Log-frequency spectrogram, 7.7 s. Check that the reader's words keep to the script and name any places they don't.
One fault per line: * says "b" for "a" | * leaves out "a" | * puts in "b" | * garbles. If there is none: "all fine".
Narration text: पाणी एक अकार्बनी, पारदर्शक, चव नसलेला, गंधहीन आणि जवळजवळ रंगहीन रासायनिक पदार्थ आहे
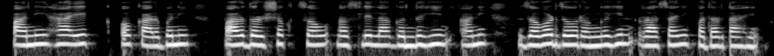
* puts in "हा"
